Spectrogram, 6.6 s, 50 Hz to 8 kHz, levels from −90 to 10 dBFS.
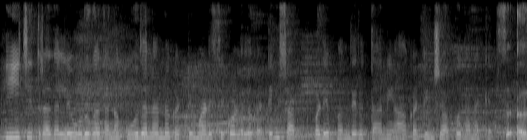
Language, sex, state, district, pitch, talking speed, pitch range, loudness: Kannada, female, Karnataka, Mysore, 235 Hz, 155 wpm, 220-245 Hz, -31 LUFS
